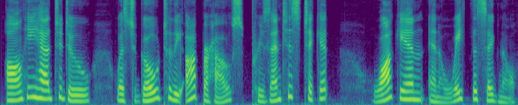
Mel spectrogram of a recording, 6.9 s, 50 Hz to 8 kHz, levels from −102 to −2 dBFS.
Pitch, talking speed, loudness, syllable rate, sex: 195 Hz, 180 wpm, -20 LUFS, 4.8 syllables/s, female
